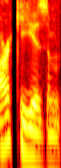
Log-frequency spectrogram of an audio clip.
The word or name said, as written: archaism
